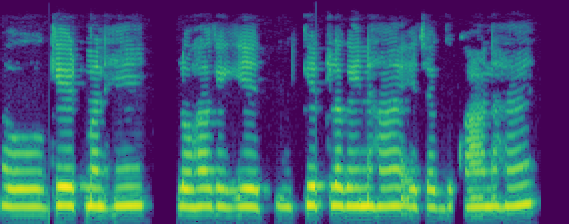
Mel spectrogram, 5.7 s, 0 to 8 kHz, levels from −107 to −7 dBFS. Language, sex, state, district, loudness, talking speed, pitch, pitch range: Surgujia, female, Chhattisgarh, Sarguja, -18 LUFS, 145 wpm, 245 Hz, 235-250 Hz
